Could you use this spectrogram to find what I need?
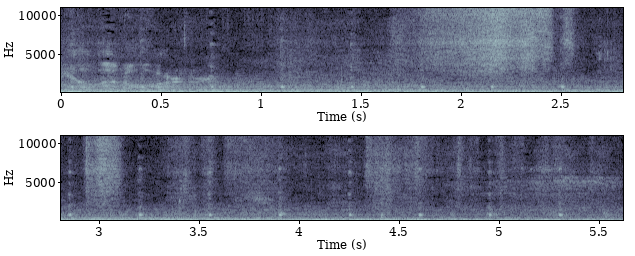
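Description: A turn signal ticks steadily inside a car.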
